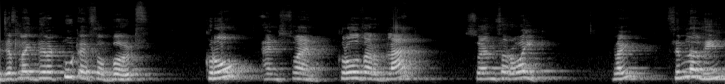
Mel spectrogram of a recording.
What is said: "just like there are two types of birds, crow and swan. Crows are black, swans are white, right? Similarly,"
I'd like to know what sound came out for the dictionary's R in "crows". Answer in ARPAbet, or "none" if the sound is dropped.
R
